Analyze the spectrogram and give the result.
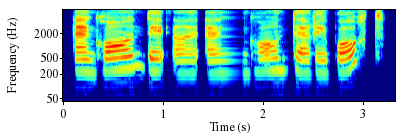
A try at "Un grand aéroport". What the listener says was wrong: Non, ne prononce pas le T. Un grand aéroport.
